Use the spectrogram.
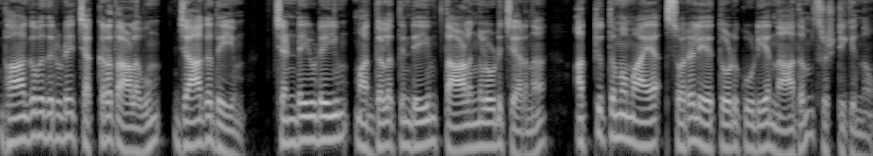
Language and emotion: Malayalam, neutral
